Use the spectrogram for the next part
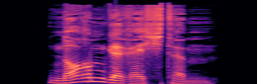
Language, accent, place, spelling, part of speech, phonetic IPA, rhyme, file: German, Germany, Berlin, normgerechtem, adjective, [ˈnɔʁmɡəˌʁɛçtəm], -ɔʁmɡəʁɛçtəm, De-normgerechtem.ogg
- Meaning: strong dative masculine/neuter singular of normgerecht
